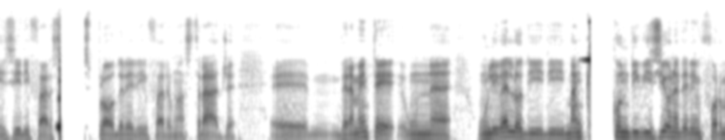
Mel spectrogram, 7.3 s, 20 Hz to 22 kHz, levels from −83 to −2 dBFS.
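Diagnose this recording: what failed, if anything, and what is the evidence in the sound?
An unstable filter in the processing stage failed twice in this speech. At 0.56 s a tone of roughly 400 Hz swells in about 45 ms, clips, and then the sound drops out for 250 ms before "di fare una strage". After "un livello di di", at 5.78 s, a tone of around 4 kHz builds over 117 ms and is followed by 240 ms of silence. A recursive filter with bad coefficients fed back on itself until its numbers overflowed. It stayed silent until it reset.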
